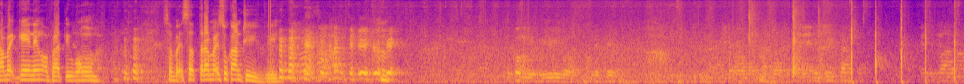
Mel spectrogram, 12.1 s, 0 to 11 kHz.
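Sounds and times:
sharp slaps or knocks: 9.4 - 12.0.

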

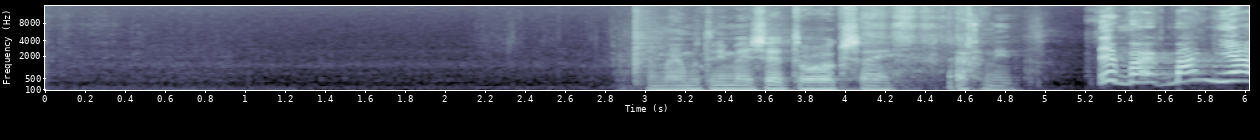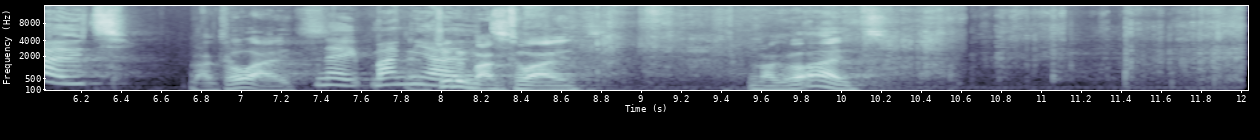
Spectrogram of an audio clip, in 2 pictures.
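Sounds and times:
paper cards crinkling: 8.0 - 12.0.

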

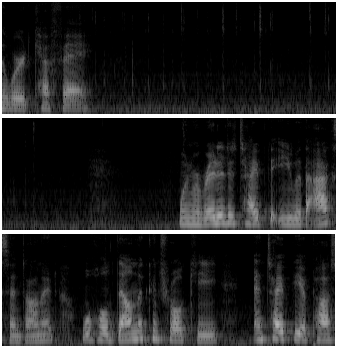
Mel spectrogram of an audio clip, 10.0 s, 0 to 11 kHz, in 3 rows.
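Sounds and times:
keyboard typing: 0.8 - 3.8.

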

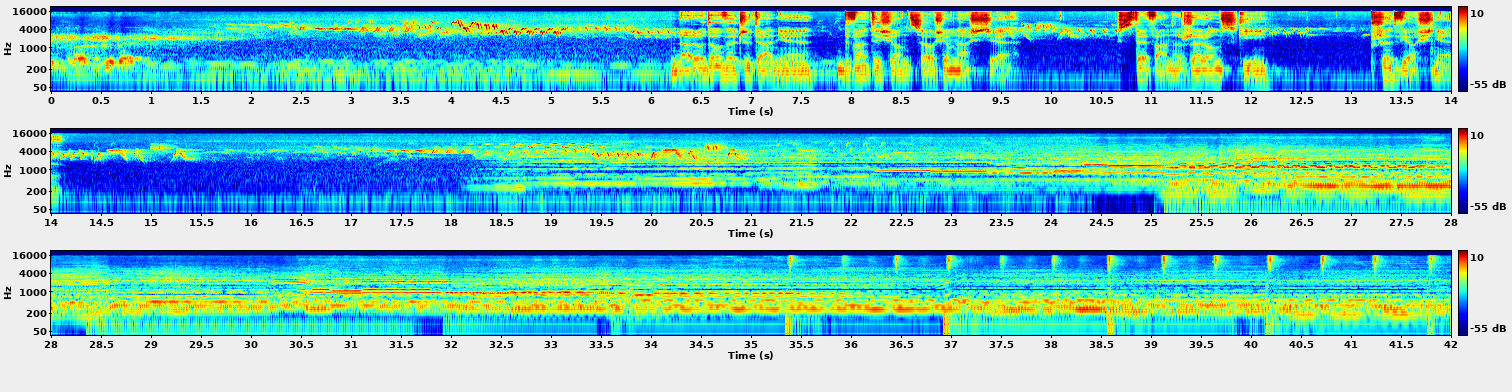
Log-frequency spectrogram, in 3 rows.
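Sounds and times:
birds chirping: 0.0 - 42.0
high bird-like chirps and trills: 1.0 - 7.9, 14.0 - 26.6
orchestral violins and flutes: 18.2 - 42.0.

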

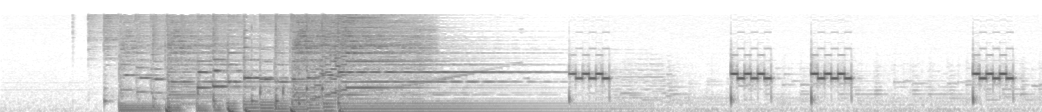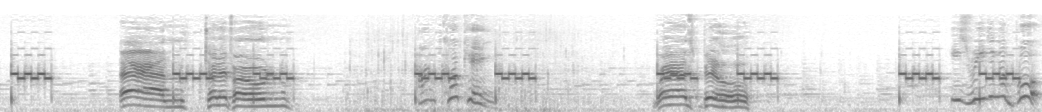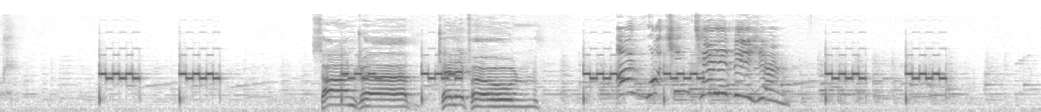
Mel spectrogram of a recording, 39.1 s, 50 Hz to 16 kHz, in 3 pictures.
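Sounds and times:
telephone ringing two-tone trill: 7.1 - 7.7, 9.2 - 10.7, 12.2 - 13.7, 18.2 - 19.8, 21.6 - 22.8, 24.3 - 25.9, 27.3 - 28.9, 33.4 - 34.8, 36.4 - 38.0
telephone ringing with warbling trill: 17.6 - 20.3.

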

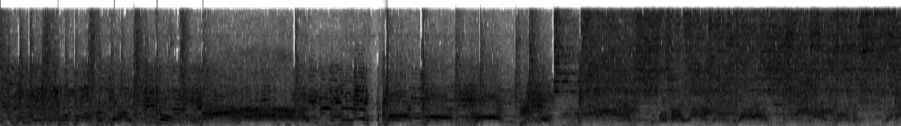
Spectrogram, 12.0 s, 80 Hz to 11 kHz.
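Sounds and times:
bass guitar: 0.0 - 12.0
electric guitar: 0.0 - 12.0
live band playing loud: 0.0 - 12.0.

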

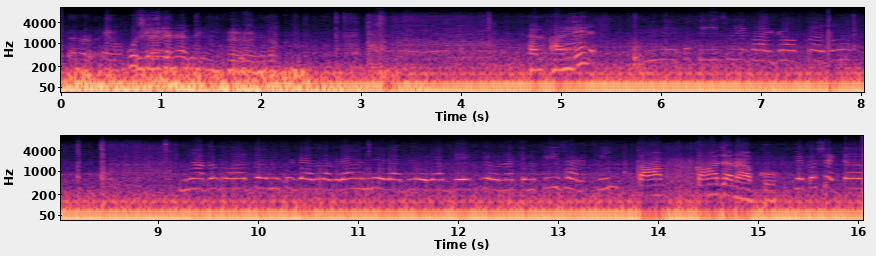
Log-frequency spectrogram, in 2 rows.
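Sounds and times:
car engine humming: 0.0 - 16.0
muffled voices: 0.0 - 16.0.

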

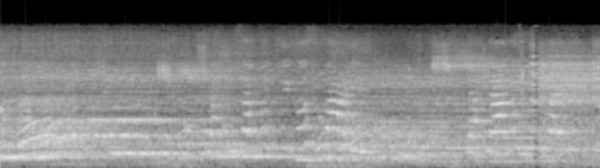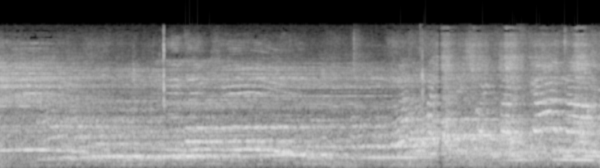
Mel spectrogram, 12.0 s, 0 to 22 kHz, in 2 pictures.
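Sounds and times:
choir singing long held notes: 0.0 - 12.0.

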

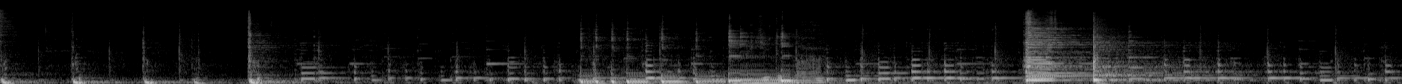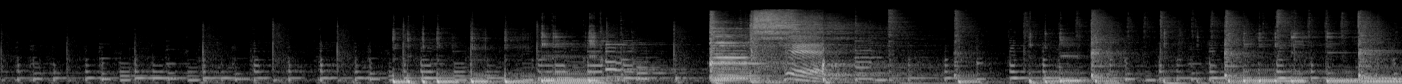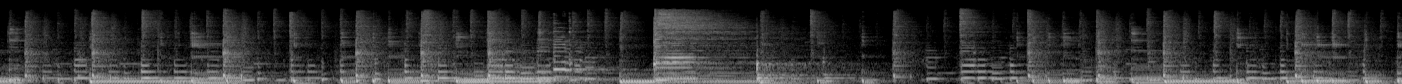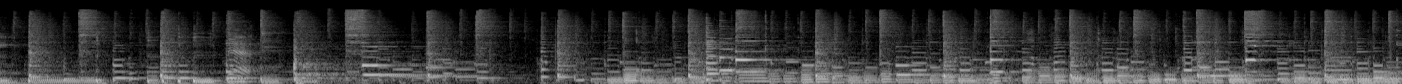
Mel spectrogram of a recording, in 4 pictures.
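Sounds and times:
electric bass guitar: 2.5 - 56.0
acoustic guitar picking: 3.1 - 26.7.

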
